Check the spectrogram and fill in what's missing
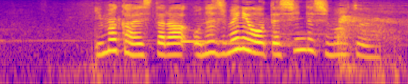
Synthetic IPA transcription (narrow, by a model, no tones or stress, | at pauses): imakaeɕi̥t̪aɾao̞naʑime̞ɲ̟ʲio̞ːt̪ːe̞ɕĩnd̪e̞ɕimaɯ̟t̪o̞jo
